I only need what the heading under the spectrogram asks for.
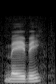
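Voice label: "maybe", male, voice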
